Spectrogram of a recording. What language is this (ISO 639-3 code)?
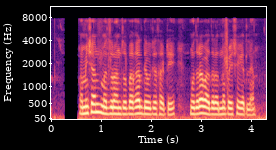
mar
